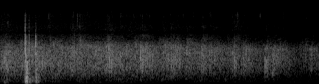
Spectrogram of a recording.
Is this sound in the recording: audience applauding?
yes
